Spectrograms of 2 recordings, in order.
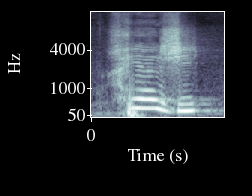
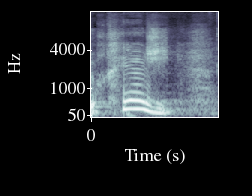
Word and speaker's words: réagis: Quand on conjugue, je dis je réagis. Donc, je ne prononce pas le S à la fin. Je réagis ici.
